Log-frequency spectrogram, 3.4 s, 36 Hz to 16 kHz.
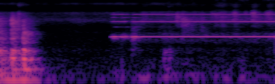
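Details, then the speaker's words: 1989 Chevrolet Suburban sat 15 years, first start attempt with makeshift fuel pump; steady high dash warning buzzer holds in quiet cab, goes away once coil wire is hooked up. "And there's that annoying buzzer that my son just loves to hear."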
